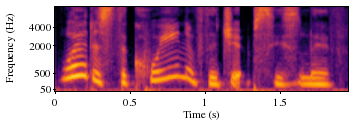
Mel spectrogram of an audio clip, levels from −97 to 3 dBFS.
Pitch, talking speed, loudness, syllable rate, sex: 260 Hz, 245 wpm, -20 LUFS, 5.2 syllables/s, female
